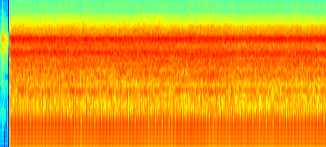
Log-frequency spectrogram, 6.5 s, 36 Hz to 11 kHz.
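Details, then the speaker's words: Ferris IS-3200Z mower with Vanguard engine started after oil change: steady engine drone with hard buzzy vibration on top; drive belt looks loose and floppy, owner suspects belt or drive idler pulleys; vibration noise. "i just started up after the oil change to make sure everything's going right and i've been noticing this vibration noise and i just looked at it and this this belt seems kind of kind of loose and floppy"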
